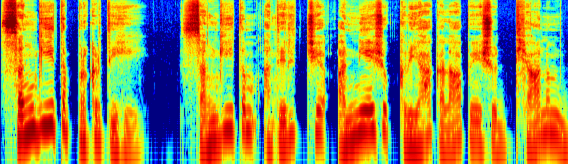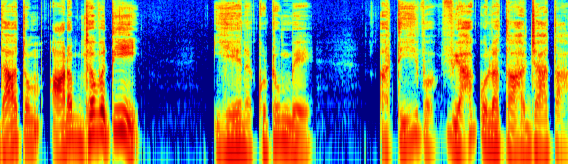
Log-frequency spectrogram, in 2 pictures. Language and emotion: Sanskrit, fearful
